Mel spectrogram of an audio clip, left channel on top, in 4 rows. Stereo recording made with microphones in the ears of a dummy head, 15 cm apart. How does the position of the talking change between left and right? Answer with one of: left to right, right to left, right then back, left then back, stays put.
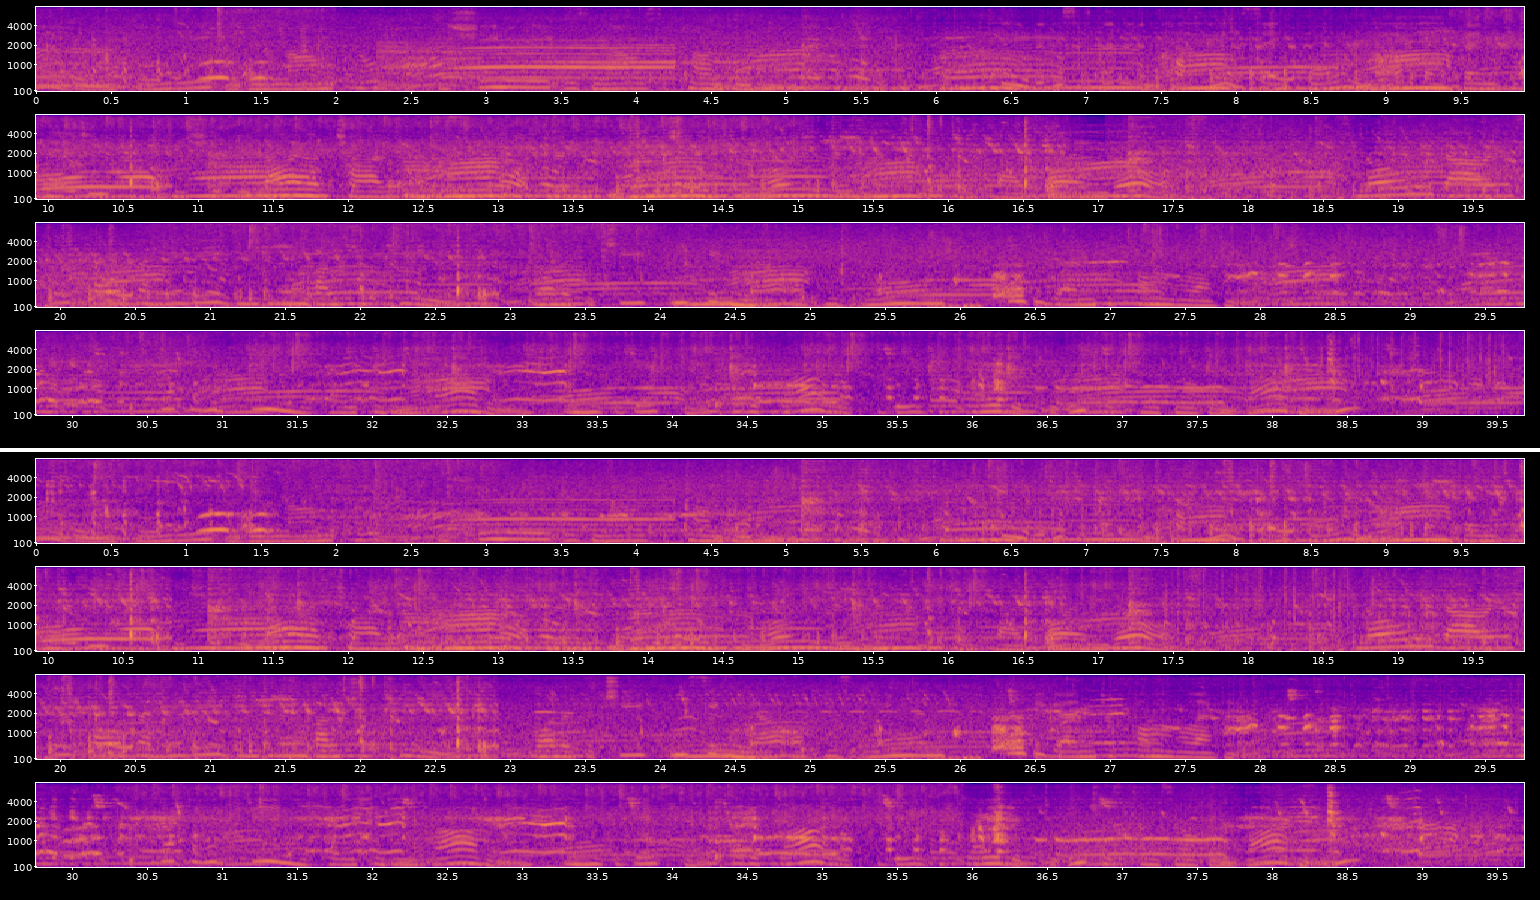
left to right.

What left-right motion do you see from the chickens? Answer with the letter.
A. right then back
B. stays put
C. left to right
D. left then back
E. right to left
D.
